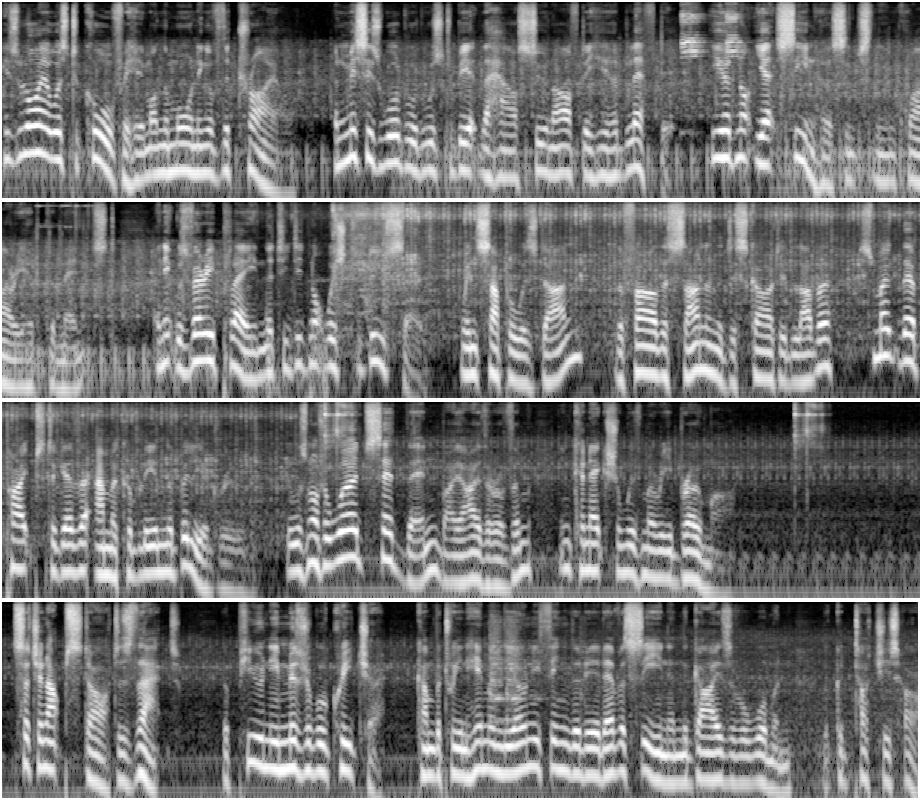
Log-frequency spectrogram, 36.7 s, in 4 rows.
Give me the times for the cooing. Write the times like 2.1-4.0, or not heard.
not heard.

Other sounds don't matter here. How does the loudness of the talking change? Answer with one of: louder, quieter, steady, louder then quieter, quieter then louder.
steady.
